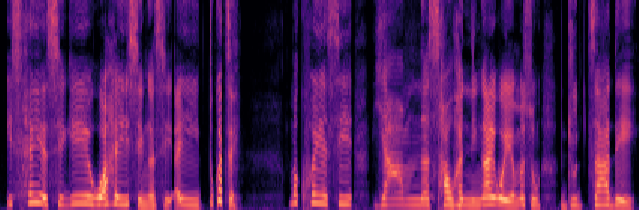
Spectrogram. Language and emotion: Manipuri, disgusted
